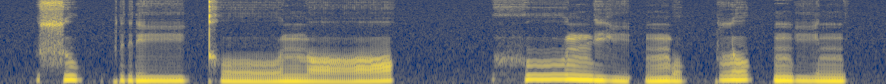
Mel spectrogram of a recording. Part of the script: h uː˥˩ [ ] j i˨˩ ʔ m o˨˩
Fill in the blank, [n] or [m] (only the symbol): n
